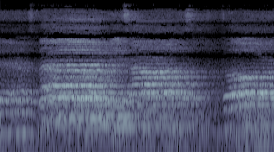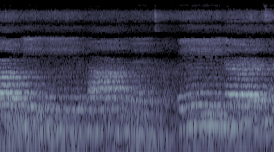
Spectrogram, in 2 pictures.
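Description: Voices singing a slow, chant-like church hymn in phrases of a few seconds, on long held notes with short breaks between phrases.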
